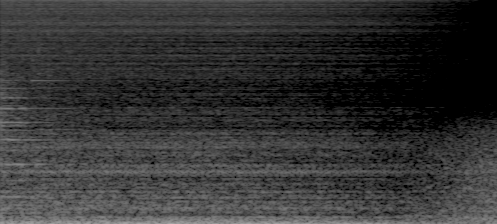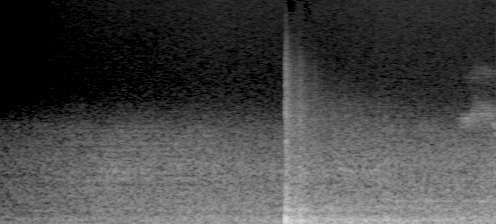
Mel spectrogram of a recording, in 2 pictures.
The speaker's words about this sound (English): those bombs you'll hear are just part of the story.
